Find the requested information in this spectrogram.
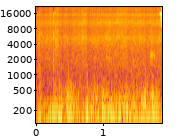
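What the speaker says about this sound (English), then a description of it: "It's so windy." Wind gusts through a backyard garden, buffeting the microphone with a continuous low rumbling roar that rises and falls slightly from moment to moment, loud and close, with no clear speech.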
